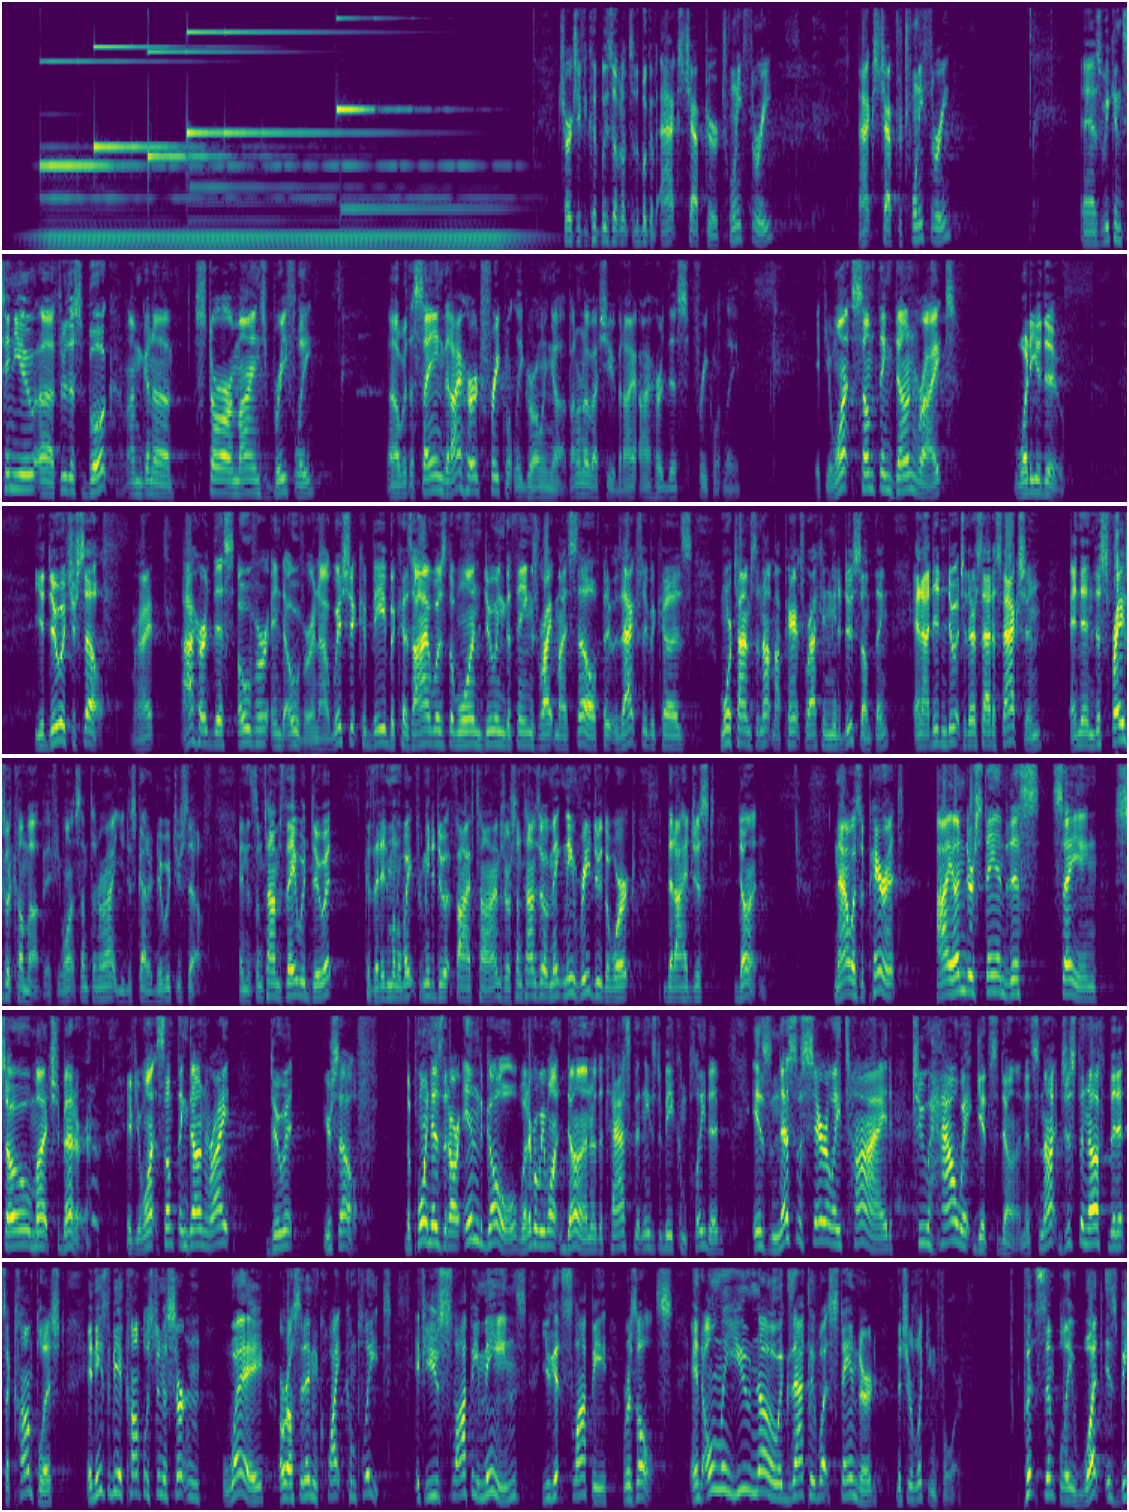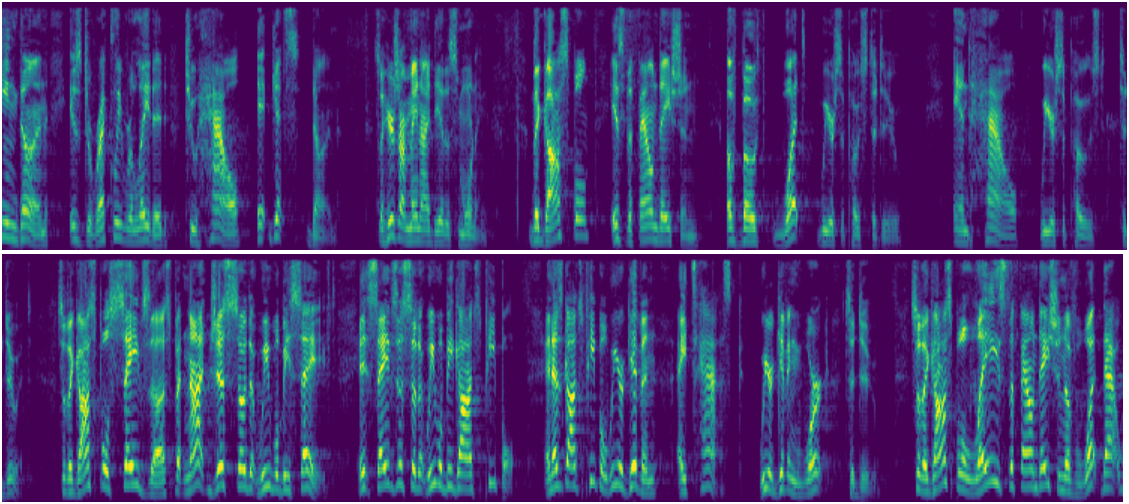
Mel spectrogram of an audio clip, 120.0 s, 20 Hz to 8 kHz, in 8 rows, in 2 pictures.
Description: Sermon-24.9.29-CD.mp3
